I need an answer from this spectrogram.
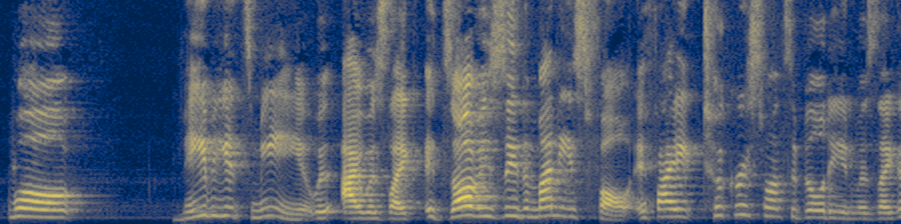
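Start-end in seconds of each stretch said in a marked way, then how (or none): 0.1-2.3 loud, high, hammed-up dawning guilt; mock dread. Acting the dreaded self-blame. 3.2-4.7 louder, higher, smug blaming; mock excuse. Acting her old excuse.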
